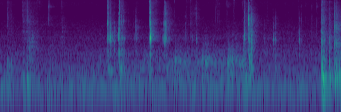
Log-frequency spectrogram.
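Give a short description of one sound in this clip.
Small plastic cosmetic items click and tap against a clear plastic organizer.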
